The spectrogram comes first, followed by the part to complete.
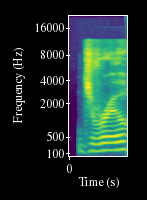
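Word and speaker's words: Jrue: son Nico 21 um Drew I think eight it's spelled j r u e from a previous relationship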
